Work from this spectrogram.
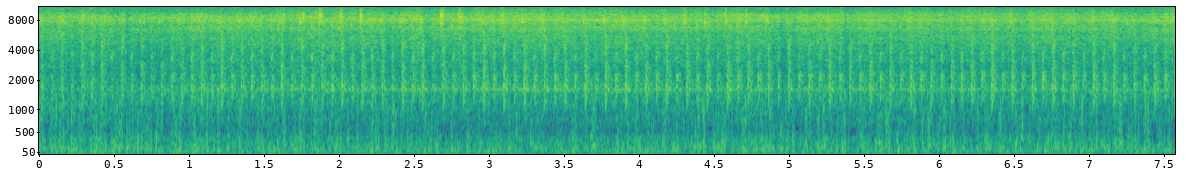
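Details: Jeep 4.7 V8 after the valve stem seals were replaced: a steady, fast ticking over a rough running engine; the hydraulic lifters and rocker arms weren't marked and got mixed up, which the owner suspects causes the tick. Cause unconfirmed.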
